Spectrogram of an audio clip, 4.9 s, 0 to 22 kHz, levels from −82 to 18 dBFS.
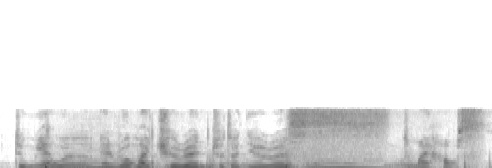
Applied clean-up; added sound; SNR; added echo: none; Domestic sounds, home sounds; 11 dB; reverberation time 2.6 s.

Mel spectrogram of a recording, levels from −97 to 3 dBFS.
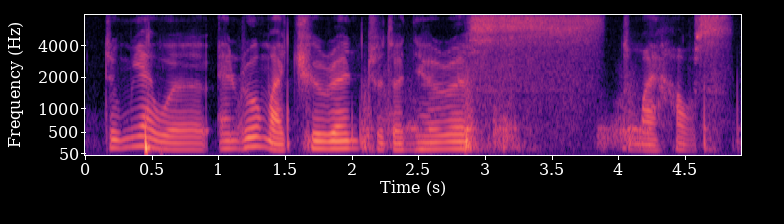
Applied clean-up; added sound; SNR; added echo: none; none; none; none.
